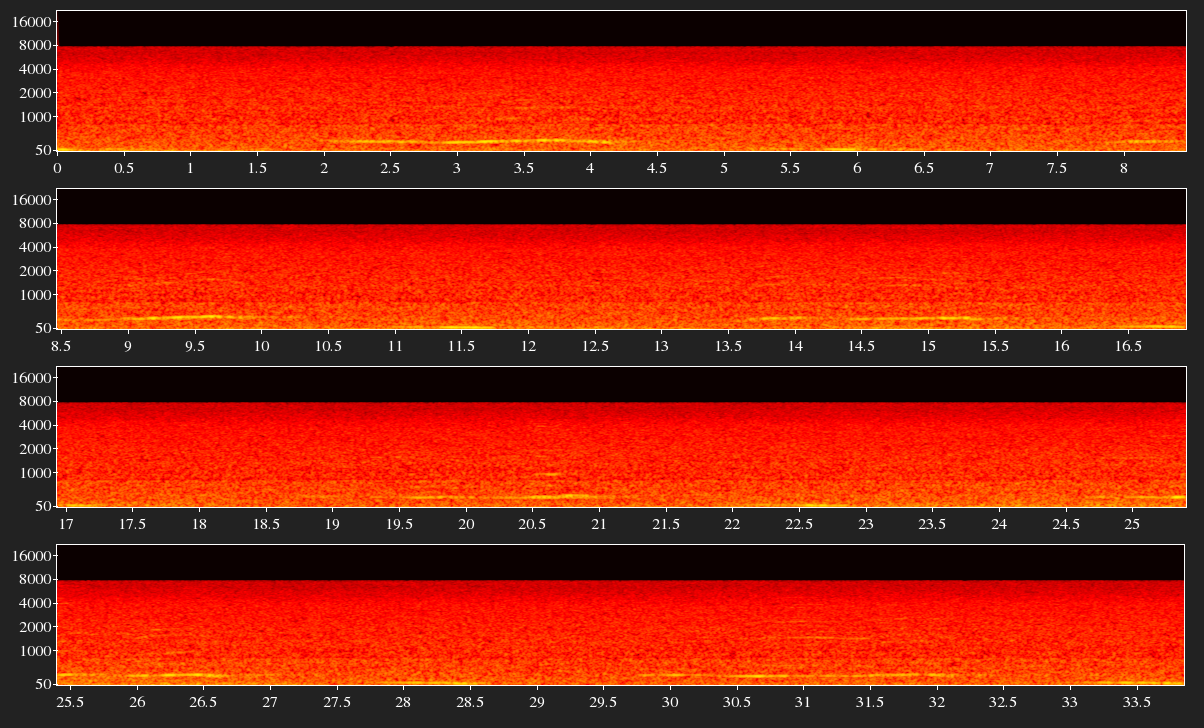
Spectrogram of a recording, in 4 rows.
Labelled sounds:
30.9	31.2	humpback whale, 1.4 to 1.5 kHz

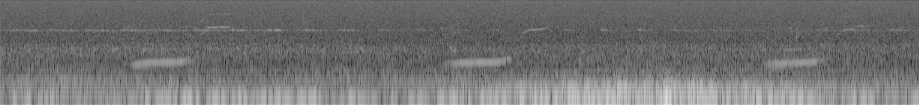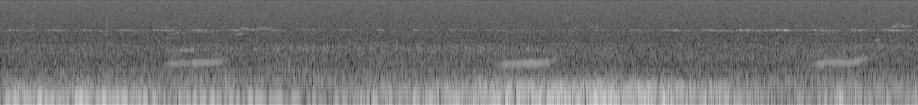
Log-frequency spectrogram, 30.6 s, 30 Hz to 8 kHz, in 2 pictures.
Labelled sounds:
3.3	3.9	humpback whale, 1.3 to 3.8 kHz
8.7	9.2	humpback whale, 1.3 to 1.9 kHz
14.0	14.3	humpback whale, 1.5 to 1.8 kHz
19.3	19.6	humpback whale, 1.6 to 1.9 kHz
26.4	26.7	humpback whale, 1.5 to 1.7 kHz
30.2	30.6	humpback whale, 1.8 to 2.2 kHz

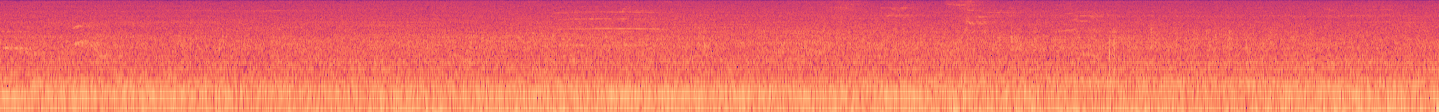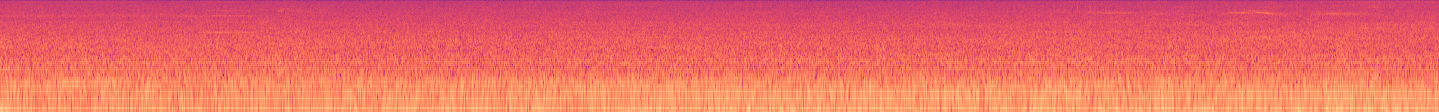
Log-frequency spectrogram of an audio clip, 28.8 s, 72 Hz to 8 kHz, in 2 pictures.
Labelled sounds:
5.5	6.6	killer whale, southern resident, 2.1 to 5.5 kHz
10.6	11.0	killer whale, southern resident, 1.6 to 4.9 kHz
26.6	27.2	killer whale, southern resident, 4.0 to 6.8 kHz

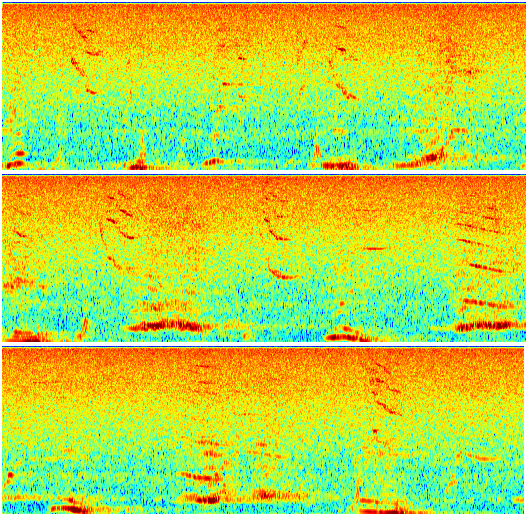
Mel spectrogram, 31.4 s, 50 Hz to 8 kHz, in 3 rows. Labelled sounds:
1.4	2.0	humpback whale, 1.5 to 3.4 kHz
4.4	4.7	humpback whale, 1.7 to 1.9 kHz
6.7	7.2	humpback whale, 1.3 to 1.8 kHz
10.4	11.0	humpback whale, 0.90 to 2.8 kHz
12.6	13.1	humpback whale, 1.4 to 5.4 kHz
15.7	16.3	humpback whale, 1.1 to 2.9 kHz
17.7	18.1	humpback whale, 2.0 to 2.1 kHz
19.6	20.5	humpback whale, 1.3 to 3.7 kHz
22.2	22.4	humpback whale, 1.1 to 1.3 kHz
24.8	25.6	humpback whale, 0.80 to 5.6 kHz
26.4	26.7	humpback whale, 1.0 to 1.1 kHz
28.4	29.0	humpback whale, 2.2 to 3.6 kHz
30.2	30.8	humpback whale, 0.96 to 1.2 kHz

